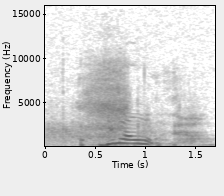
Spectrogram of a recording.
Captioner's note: applause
